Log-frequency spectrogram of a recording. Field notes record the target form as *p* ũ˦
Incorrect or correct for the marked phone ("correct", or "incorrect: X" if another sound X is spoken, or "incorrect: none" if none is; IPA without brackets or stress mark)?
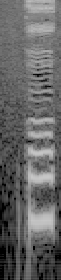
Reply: correct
